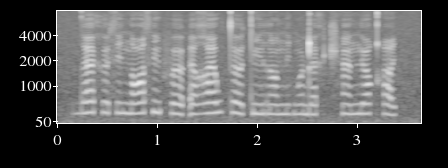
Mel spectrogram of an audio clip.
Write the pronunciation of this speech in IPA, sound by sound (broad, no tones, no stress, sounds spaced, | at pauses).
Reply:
d̪ æ x ø s i n̪ ɑ s ĩ f œ ʔ ɛ ʁ æ w t̪ œ t ĩ r ɑ̃ n̪ i ɡ ɔ̃ ɖ æ x t͡ʃʰ æ̃ n̪ ø qʰ i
